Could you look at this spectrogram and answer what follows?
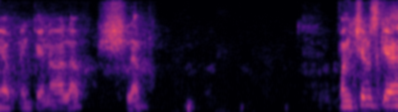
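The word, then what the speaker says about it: Schlemm: इसकी प्रोनाउंस करनी है अपने, कैनाल ऑफ श्लेम।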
